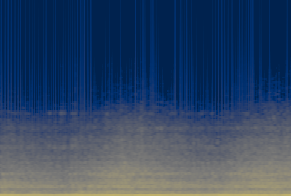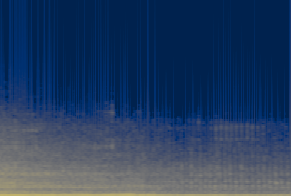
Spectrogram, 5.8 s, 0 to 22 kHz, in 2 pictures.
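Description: A GAZ-21 Volga car engine idling from cold, with a generator fault noted, runs as a loud, close, steady low rumble with slight surging in its pulse.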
